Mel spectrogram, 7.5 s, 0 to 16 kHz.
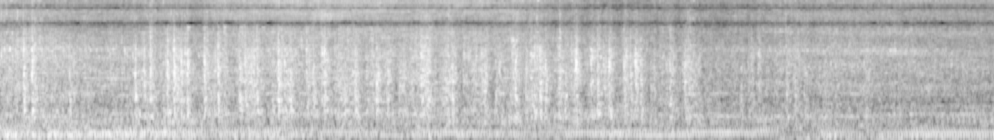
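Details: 1987 John Deere 420 garden tractor, 20 HP Onan gas engine, 1897 hours, running: steady, even low rumble at one speed with no knocks or misses; normal, healthy running.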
